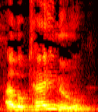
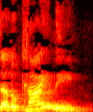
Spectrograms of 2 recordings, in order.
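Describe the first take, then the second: First: The word is said in a standard accent. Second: The word is said in a Hasidic accent.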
